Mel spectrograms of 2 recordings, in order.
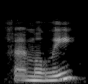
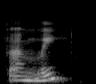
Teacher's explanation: tends to be reduced from three syllables family to two syllables family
